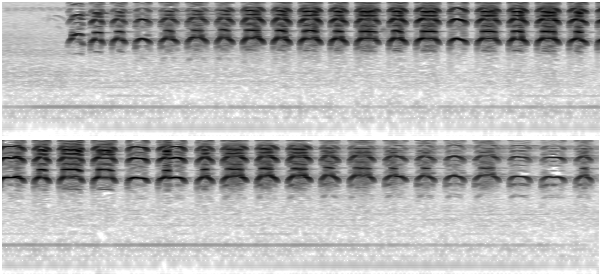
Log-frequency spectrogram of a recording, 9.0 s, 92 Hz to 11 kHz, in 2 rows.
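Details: Osprey at the Charlo nest on 29 July 2019, late morning, calling in alarm at intruders nearby: a long run of loud, high, piercing whistled yelps, about two per second, sharp and evenly spaced for nearly nine seconds.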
